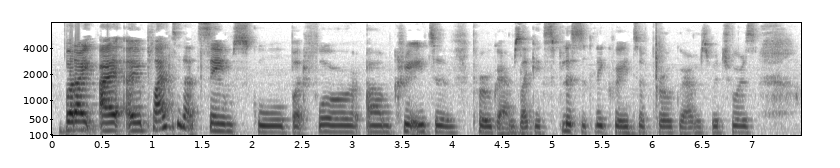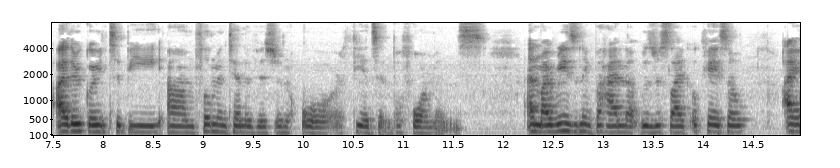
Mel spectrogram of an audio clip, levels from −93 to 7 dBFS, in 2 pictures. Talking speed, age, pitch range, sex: 170 wpm, 20-39, 160-195 Hz, female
